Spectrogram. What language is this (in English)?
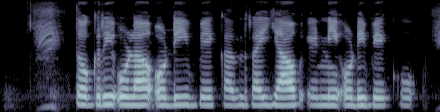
Kannada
